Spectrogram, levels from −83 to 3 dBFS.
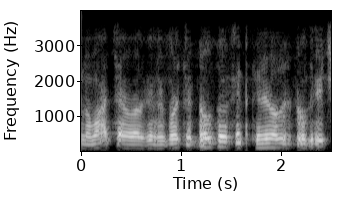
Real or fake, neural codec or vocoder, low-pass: fake; codec, 24 kHz, 1 kbps, SNAC; 3.6 kHz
